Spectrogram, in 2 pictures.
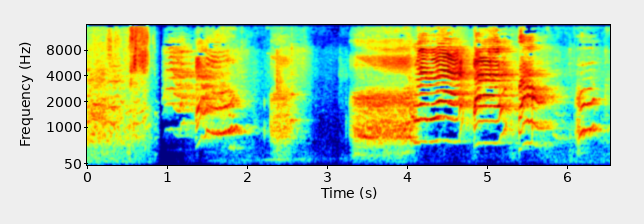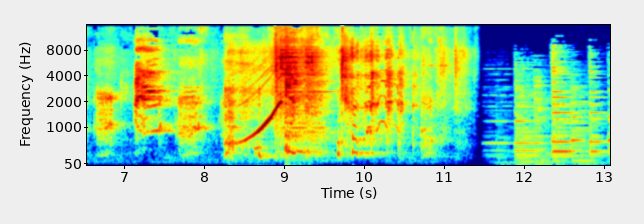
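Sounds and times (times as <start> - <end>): puppy whining and yelping: 1.0 - 9.2.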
